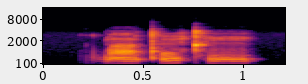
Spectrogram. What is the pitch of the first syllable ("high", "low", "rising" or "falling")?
low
